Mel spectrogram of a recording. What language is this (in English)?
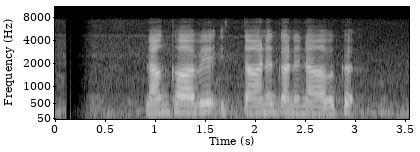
Sinhala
